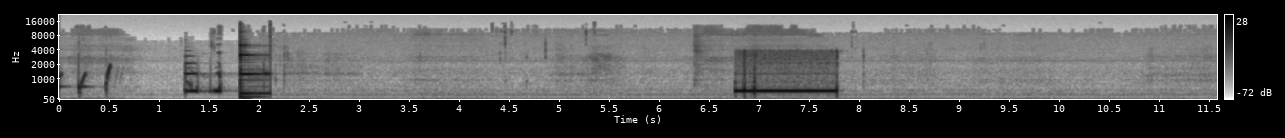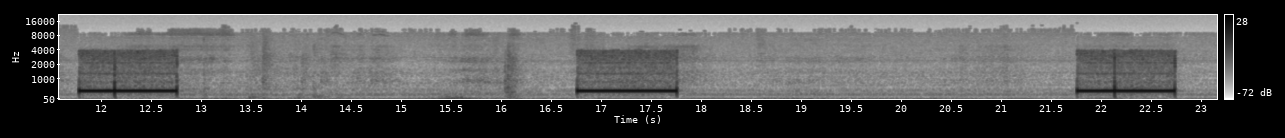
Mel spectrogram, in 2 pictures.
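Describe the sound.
A telephone call being placed: a few sharp clicks near the start, then four long, steady ringback tones, each about a second long and spaced roughly five seconds apart, over a faint hum.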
